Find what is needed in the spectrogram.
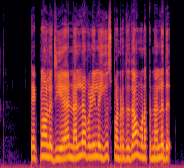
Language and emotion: Tamil, angry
